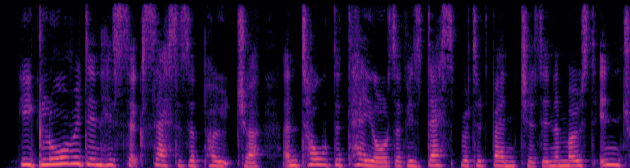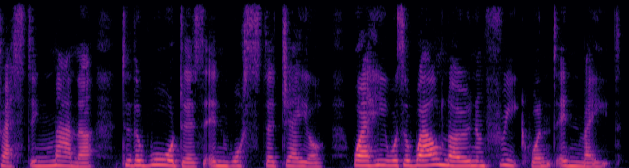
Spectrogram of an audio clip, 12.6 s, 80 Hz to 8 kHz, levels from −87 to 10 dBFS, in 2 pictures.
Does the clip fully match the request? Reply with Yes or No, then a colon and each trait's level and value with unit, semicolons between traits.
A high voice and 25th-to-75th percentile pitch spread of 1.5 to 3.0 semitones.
Yes: high, 220 Hz; average, 2.7 semitones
